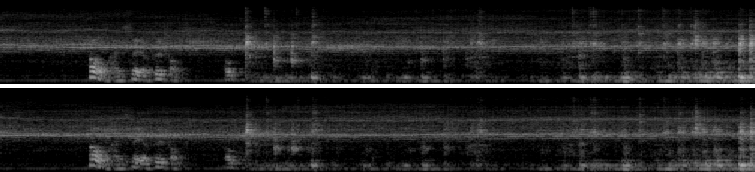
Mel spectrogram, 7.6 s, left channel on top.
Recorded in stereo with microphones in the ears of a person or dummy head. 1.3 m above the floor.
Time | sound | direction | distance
0.9 | a man speaking | 85° left | 1.7 m
2.4 | a rattle | 85° left | 3 m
